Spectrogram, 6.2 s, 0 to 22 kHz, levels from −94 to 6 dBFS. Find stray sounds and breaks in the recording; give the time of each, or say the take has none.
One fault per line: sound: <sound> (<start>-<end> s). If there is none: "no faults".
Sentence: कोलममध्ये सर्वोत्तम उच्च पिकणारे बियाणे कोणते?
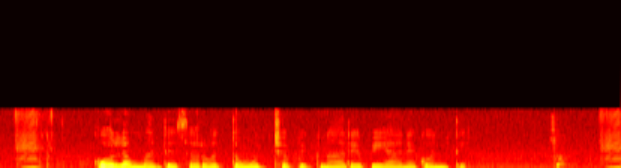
sound: sneeze (5.5-5.7 s)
